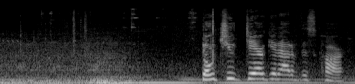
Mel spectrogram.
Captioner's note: chirping of crickets; stopping of engine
